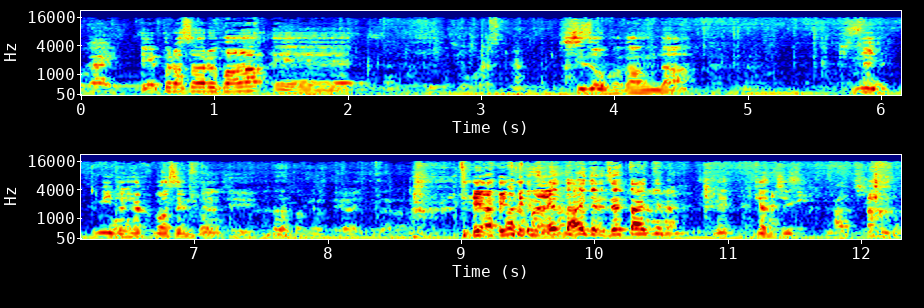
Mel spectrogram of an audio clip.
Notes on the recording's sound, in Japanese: 神戸、SPACE DOG!RECORD(お店)より。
